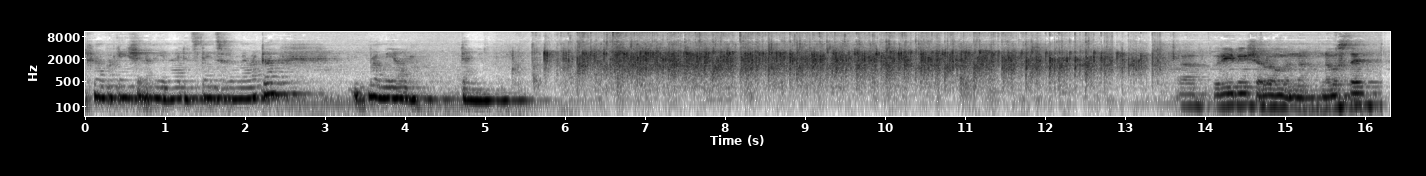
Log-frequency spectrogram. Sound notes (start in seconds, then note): 5.6 clapping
